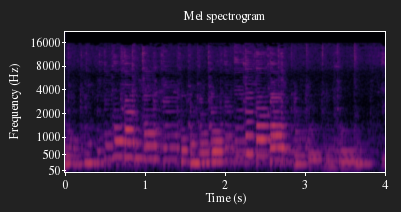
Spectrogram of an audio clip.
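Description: Archtop electric guitar playing a quick run of single-note traditional jazz lines with the volume turned down and a light touch, so the notes come out quiet and thin, not projecting much at all.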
